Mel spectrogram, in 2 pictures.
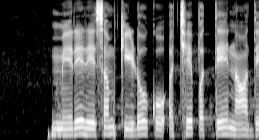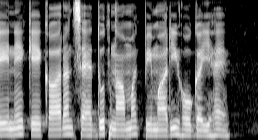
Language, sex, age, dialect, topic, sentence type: Hindi, male, 18-24, Hindustani Malvi Khadi Boli, agriculture, statement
